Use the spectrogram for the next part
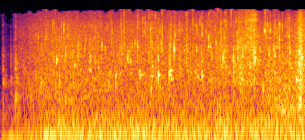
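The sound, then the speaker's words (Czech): A small brook, the Malý škaredý, a tributary of the Lubina river in Trojanovice, Nový Jičín district, Czech Republic, babbles steadily, its water trickling and splashing in a continuous bright, bubbly wash, with no voices over it. “To, co já doufám posluchač snad slyší, je zurčení potučku a teď eh, kterého potoku,”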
